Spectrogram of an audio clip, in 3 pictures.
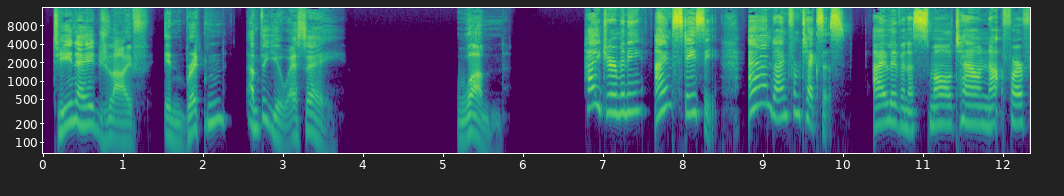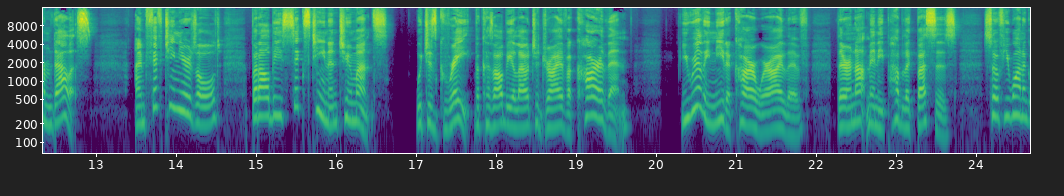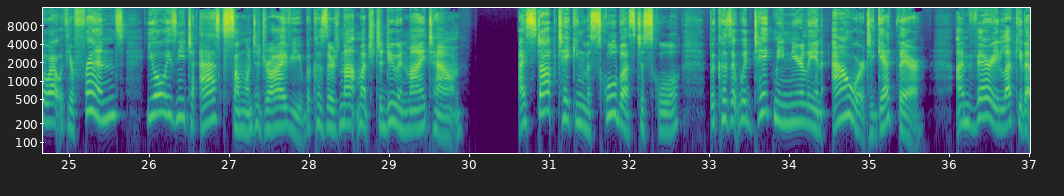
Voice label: british us teenages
